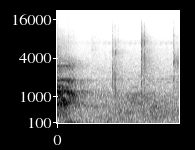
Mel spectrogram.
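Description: Many voices calling out together fade out about half a second in, leaving quiet background noise with two faint clicks.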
